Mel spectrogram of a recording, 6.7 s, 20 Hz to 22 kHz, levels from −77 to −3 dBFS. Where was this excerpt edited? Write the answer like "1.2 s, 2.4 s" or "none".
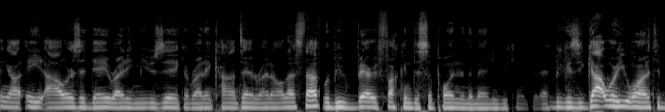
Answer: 3.3 s, 5.6 s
